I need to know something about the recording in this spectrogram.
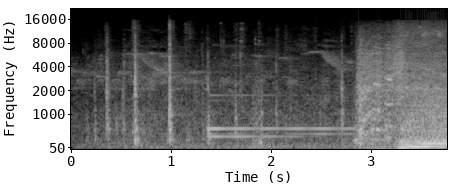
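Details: BMW 745i first start after starter replacement and an oil top-up: a few clicks and a brief crank, then it catches promptly and settles to a steady idle. Normal start.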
